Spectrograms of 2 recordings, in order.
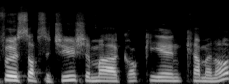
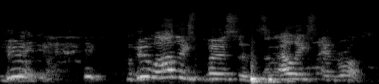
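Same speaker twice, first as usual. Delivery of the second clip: mock grand question; 10 semitones higher, slower than usual. Mock grand question about brewers.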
